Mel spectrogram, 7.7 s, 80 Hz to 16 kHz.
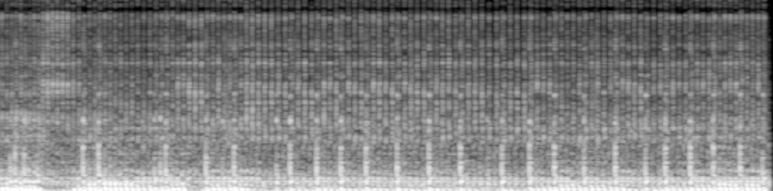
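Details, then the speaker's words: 2014 Honda CRF125F, said freshly rebuilt by previous owner, no power and smoking a lot: sharp pecking tick about four a second over rough uneven idle; cam chain timing out, before correction. "it runs but it has a loud pecking noise coming from the engine it has no power whatsoever and it smokes a lot"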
